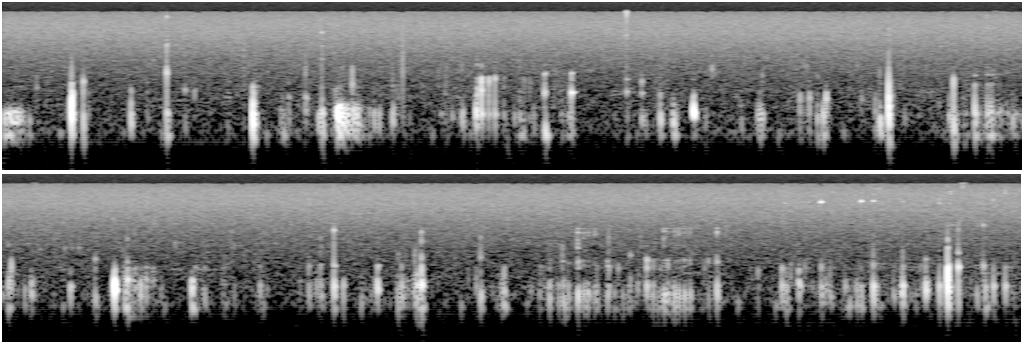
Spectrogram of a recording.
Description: A combination of dinner, water, and gas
